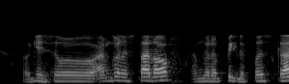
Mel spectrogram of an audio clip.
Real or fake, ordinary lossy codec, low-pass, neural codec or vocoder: real; AAC, 16 kbps; 7.2 kHz; none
